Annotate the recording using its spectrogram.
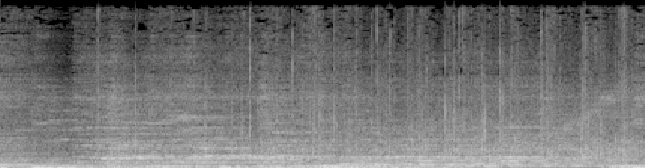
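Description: Audience cheering and shouting over loud backing music as the gymnasts hold their pyramids.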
